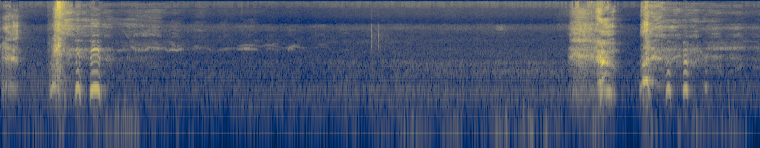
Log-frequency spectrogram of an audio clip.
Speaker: I don't even understand what just happened but that's so exciting and I've had it like oh hey you know okay I usually only have the hiccups exciting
